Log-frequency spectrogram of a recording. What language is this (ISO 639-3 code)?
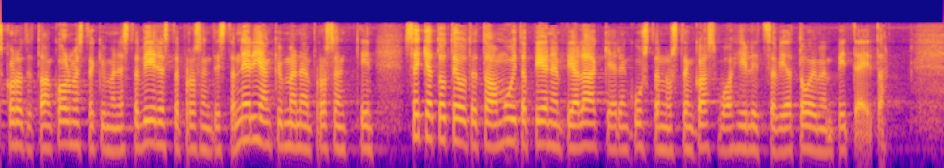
fin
